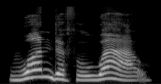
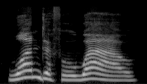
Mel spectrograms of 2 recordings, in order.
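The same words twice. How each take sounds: First: It is said at a middle pitch. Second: The same.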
